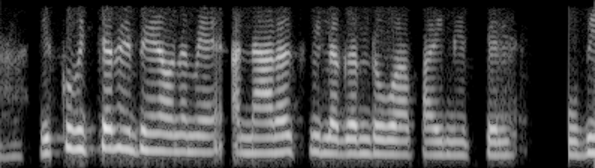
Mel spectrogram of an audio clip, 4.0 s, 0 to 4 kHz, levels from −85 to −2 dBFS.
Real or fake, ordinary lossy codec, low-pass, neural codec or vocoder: real; none; 3.6 kHz; none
